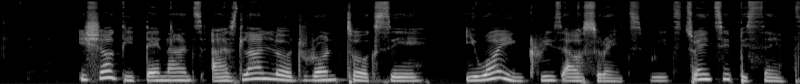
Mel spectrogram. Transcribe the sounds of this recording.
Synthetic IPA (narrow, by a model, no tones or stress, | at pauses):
iʃok̚ditɛnãntaslãnlɔdɹɔ̃ntʰɔkse | iwõnĩŋkʰɹisaʊtɹɛ̃ntwið̥tʰwɛ̃ntʰipɛsɛ̃nt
